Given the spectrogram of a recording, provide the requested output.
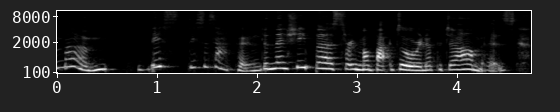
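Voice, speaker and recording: A woman with an English accent, high-pitched, with very wide pitch swings at a moderate pace. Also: quiet background. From England, small town. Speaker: author. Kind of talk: interview.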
